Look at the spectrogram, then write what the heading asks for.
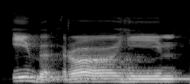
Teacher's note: sekarang huruf ba ini barulah harus dipantulkan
